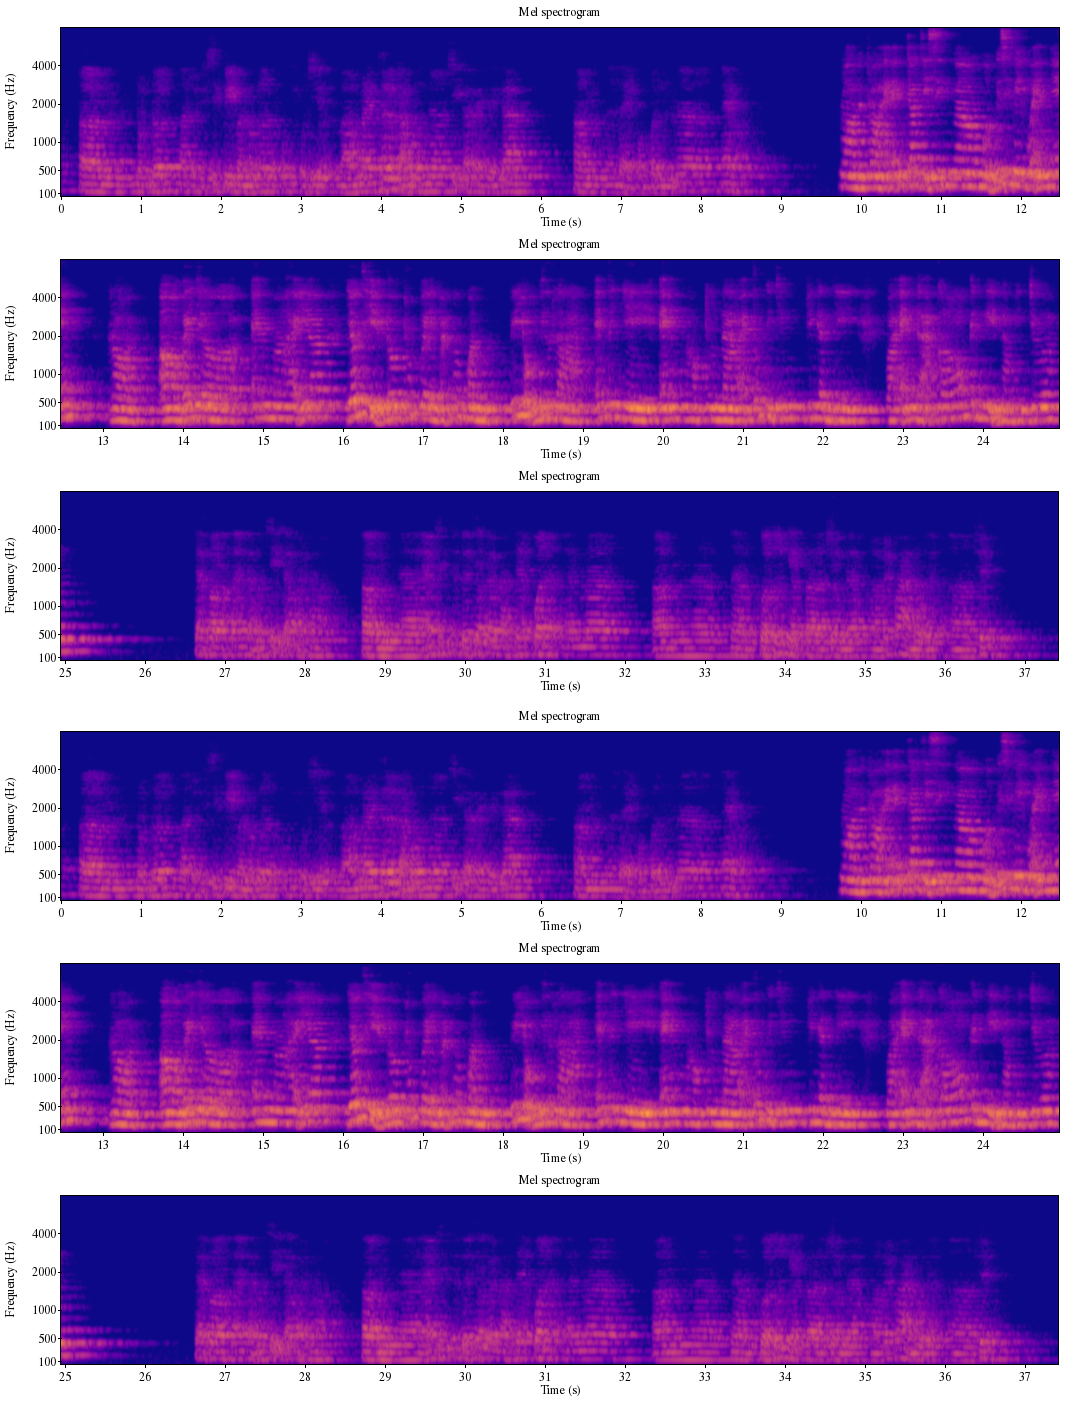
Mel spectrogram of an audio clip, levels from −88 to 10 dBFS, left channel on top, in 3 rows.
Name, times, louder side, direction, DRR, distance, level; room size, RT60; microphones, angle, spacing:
voice 1, 0.2-5.8 6.4-8.5 13.9-14.0 26.6-28.3 28.7-31.9 32.3-36.6, equal, 30° left, -5 dB, 2.6 m, -40 dB
voice 2, 9.7-12.6 13.0-13.4 13.7-24.9, equal, 50° left, -3 dB, 6.7 m, -27 dB
13.5 x 13.0 x 6.2 m, 1.2 s
head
